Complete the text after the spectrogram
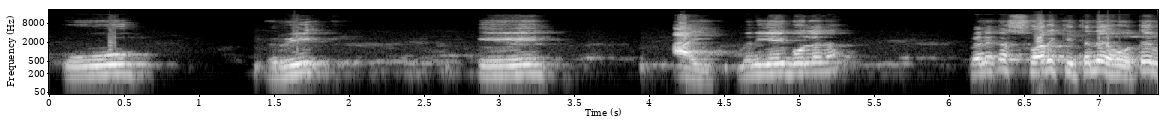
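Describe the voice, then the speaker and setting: A man teaches a grammar lesson in a patient, drilling way. He keeps asking his students questions and answering them himself, and repeats each key term again and again. He calls them "beta". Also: high-pitched. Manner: addresses students as beta and babu.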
